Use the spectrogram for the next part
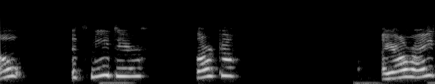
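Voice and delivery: loud, high, yelled call. Answering a woman who yelled who's there, yelling. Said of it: "You guys are yelling at each other".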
